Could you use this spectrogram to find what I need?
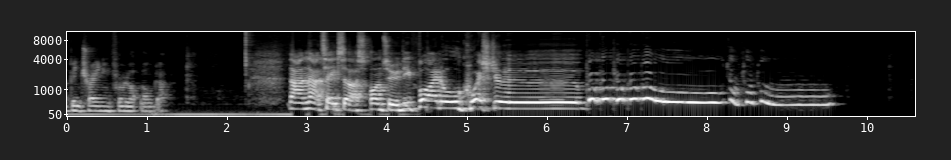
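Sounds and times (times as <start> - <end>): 
speech: 0.1 - 1.7, 2.8 - 6.8
voice imitating an air horn: 5.8 - 9.6.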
